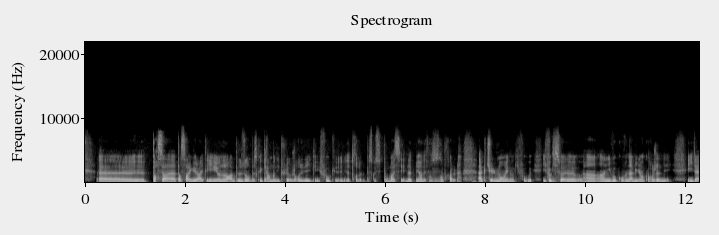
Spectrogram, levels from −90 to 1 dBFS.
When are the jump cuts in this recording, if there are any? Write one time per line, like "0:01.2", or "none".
0:04.5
